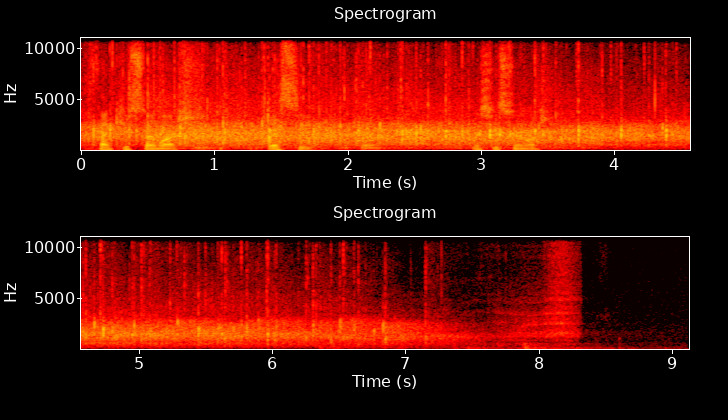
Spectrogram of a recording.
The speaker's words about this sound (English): But can we just give him a huge round of applause?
